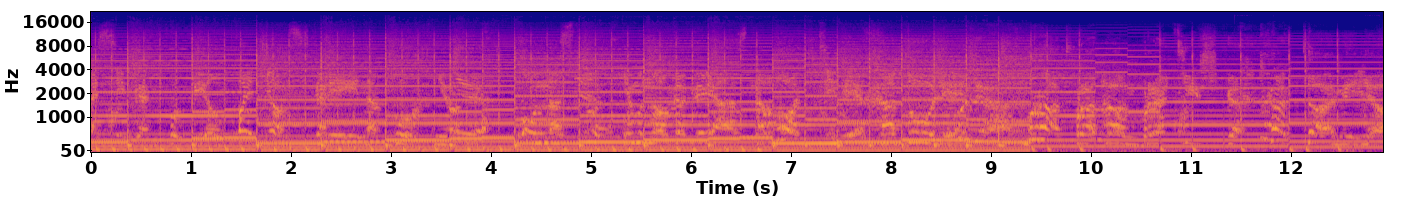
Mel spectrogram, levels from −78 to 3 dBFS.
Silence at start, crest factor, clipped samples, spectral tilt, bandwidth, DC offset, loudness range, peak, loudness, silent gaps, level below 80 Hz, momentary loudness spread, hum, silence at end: 0 s; 16 dB; under 0.1%; -4 dB/octave; 19.5 kHz; under 0.1%; 2 LU; 0 dBFS; -17 LUFS; none; -30 dBFS; 3 LU; none; 0 s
